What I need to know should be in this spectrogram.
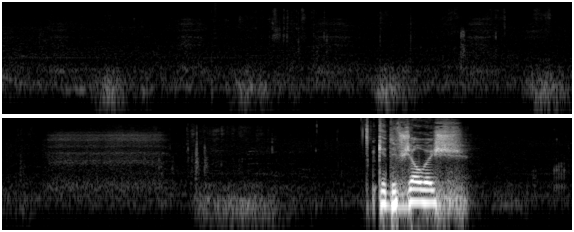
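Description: A woman speaks through a microphone, starting quietly and then saying a short, loud phrase.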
